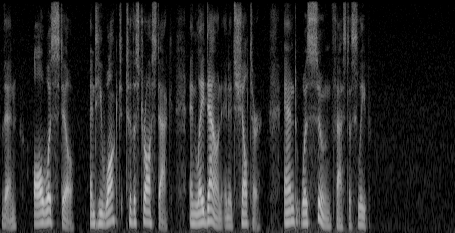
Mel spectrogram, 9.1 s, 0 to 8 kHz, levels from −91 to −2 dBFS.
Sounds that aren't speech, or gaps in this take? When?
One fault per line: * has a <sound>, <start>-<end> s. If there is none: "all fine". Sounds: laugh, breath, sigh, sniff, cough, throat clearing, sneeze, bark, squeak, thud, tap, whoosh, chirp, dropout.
all fine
